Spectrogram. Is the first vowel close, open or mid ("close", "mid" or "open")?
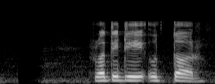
mid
